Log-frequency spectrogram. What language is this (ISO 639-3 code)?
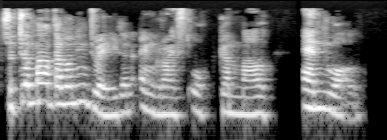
cym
